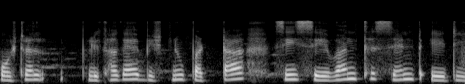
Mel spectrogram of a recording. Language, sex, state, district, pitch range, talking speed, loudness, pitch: Hindi, female, Uttarakhand, Tehri Garhwal, 200-235 Hz, 130 wpm, -18 LUFS, 220 Hz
